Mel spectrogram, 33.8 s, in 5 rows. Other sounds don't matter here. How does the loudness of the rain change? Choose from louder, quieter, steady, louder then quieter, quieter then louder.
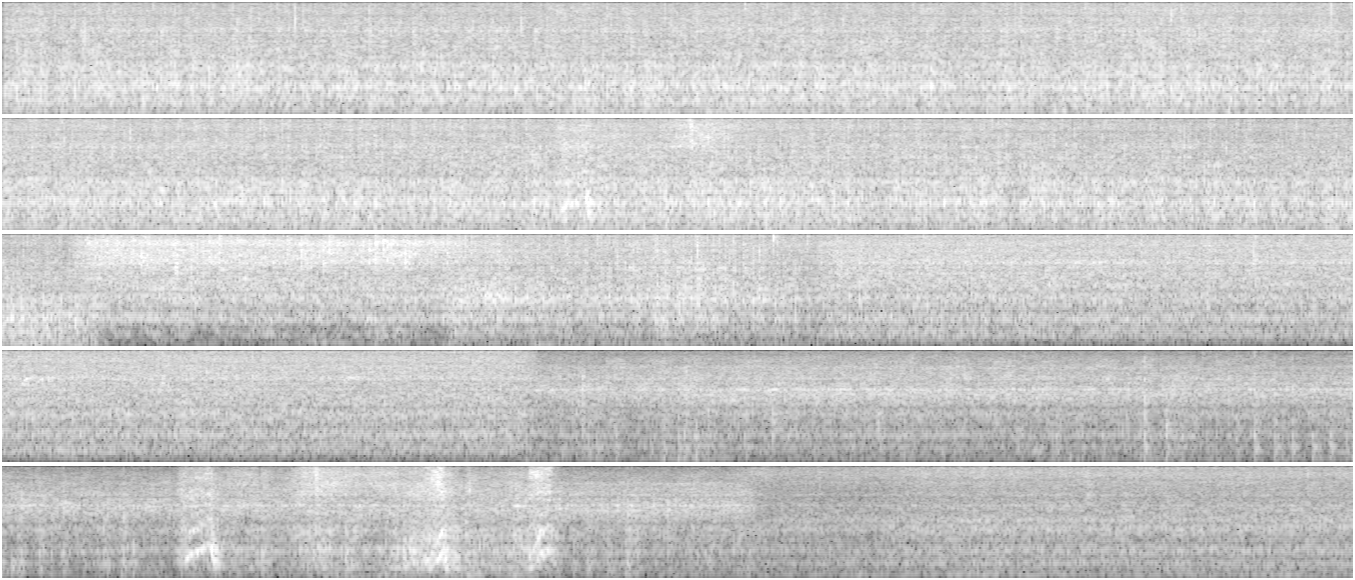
quieter.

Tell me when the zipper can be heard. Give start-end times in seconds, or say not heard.
9.5-10.6, 27.9-29.8.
